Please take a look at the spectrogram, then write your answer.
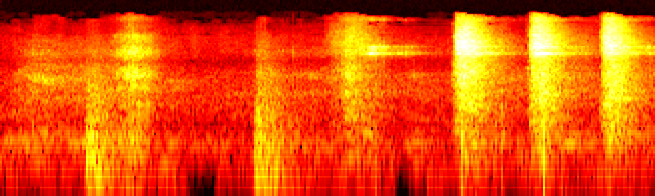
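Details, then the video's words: A cat sneezing: a couple of soft, breathy bursts, then three sharp, hissing sneezes in quick succession about half a second apart, each with a thin high whistle, over faint background noise. "Sneezing Cats"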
